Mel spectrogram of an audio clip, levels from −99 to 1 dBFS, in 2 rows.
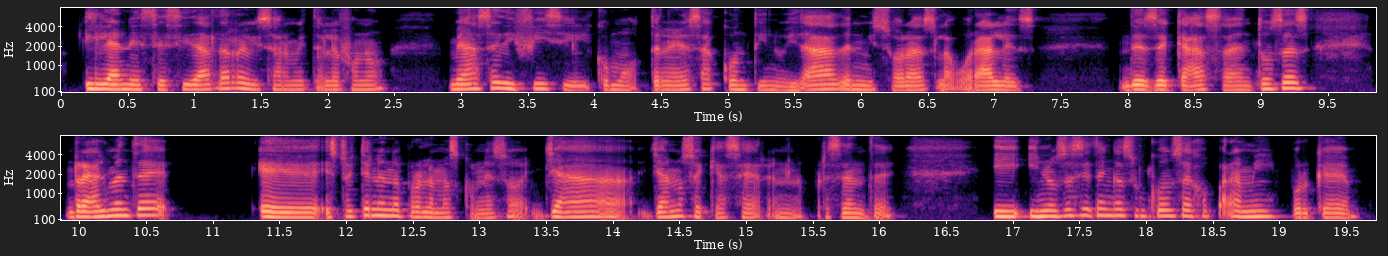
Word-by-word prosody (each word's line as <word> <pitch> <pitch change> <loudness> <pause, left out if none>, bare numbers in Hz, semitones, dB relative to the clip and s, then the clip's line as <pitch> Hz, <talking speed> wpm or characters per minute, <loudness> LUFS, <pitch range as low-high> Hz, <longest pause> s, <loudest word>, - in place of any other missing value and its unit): y 180 0 +6
la 170 -1 +7
necesidad 160 0 0
de 190 0 0
revisar 160 -5 -1
mi 150 0 -5
teléfono 155 +3 -6 0.4
me 170 0 +2
hace 180 +3 +3
difícil, 175 -5 -1
como 155 -1 -6
tener 150 0 -3
esa 170 +2 -1
continuidad 155 0 -1
en 155 -1 0
mis 145 0 -1
horas 145 +2 -1
laborales 140 -1 -1 0.6
desde 155 -1 +2
casa. 150 -1 0
Entonces, 185 +6 +1 0.5
realmente 215 +7 +4 0.6
eh, 165 -3 +4
estoy 175 +5 +1
teniendo 215 -1 +2
problemas 165 -2 -1
con 145 - -9
eso. 190 +6 -5
Ya 175 - 0
ya 175 +1 -1
no 195 +2 +1
sé 180 -4 -2
qué 165 -3 -9
hacer 160 -1 -4
en 155 - -6
el - - -8
presente. 155 -2 -4 0.7
Y 185 0 +5
y 195 - +4
no 195 0 +5
sé, 215 +3 0
si 225 0 -1
tengas 220 0 -1
un 205 - -4
consejo 205 -1 -1
para 190 - -1
mí, 190 +1 +2
porque, 155 +1 -3
170 Hz, 145 wpm, -22 LUFS, 155-190 Hz, 0.7 s, la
